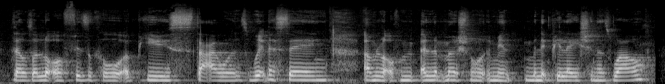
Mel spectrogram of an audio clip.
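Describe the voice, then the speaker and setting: Over noticeable background noise, a woman talks at a fairly quick pace in a monotone, flat intonation with very even loudness. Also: medium pitch for a woman. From London, England (born in Nigeria). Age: 20s. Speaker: interviewee sharing trauma story. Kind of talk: personal testimony.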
